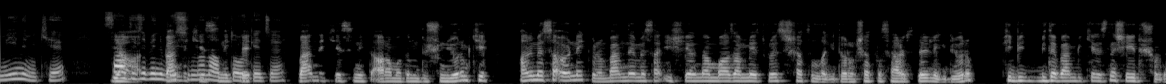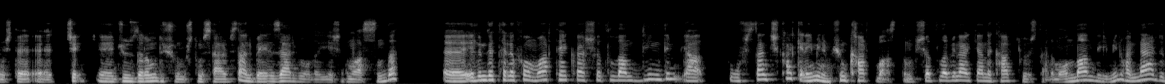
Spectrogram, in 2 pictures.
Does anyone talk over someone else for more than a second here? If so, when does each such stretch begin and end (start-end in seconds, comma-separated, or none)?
1.1-2.5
